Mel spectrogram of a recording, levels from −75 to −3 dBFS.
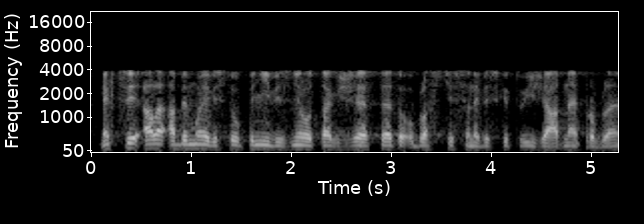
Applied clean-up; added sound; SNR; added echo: none; none; none; none.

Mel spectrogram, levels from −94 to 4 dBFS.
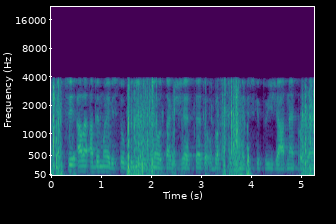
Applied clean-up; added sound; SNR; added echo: none; Crumpling, crinkling; -2 dB; reverberation time 0.4 s.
